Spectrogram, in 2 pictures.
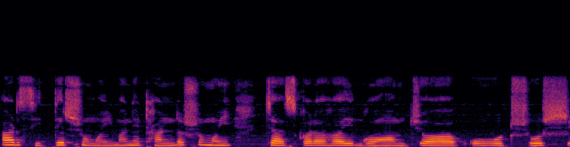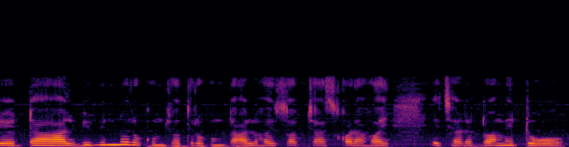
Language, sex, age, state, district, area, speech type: Bengali, female, 18-30, West Bengal, Purba Bardhaman, urban, spontaneous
